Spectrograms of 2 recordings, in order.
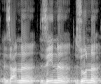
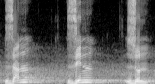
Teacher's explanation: نون جو ساکن ہے اس کو آپ نے قلقلہ نہیں کرنا، اس کو ہلانا نہیں ہے، کیونکہ وہ قلقلے والی نہیں ہے، نہ ہی اس کو حرکت دیں گے یا ہلائیں گے، ایسے نہیں کریں گے۔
